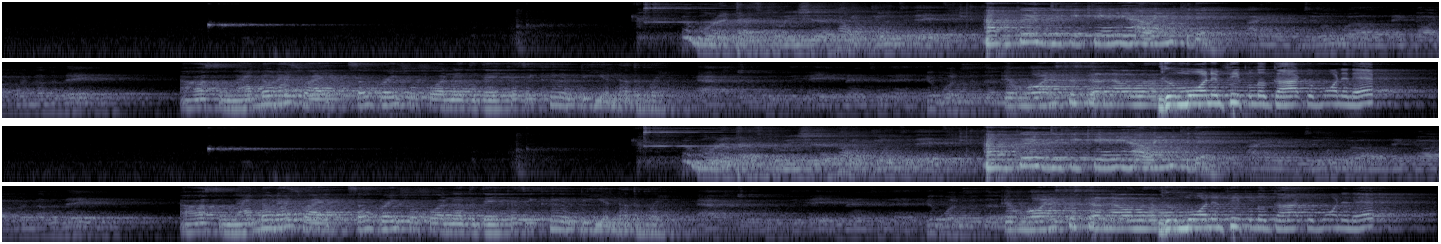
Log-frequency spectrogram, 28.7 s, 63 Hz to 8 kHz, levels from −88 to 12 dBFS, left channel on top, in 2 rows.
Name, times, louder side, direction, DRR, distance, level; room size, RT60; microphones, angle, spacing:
voice 1, 6.3-9.4 12.4-15.3 21.3-24.6, equal, 20° left, -5 dB, 7.5 m, -40 dB
sound 1, 6.4-8.7, right 5 dB, 40° right, 3.8 m, -42 dB
voice 2, 9.8-12.2 16.1-21.0 24.4-26.0, equal, 10° right, -2 dB, 1.8 m, -30 dB
voice 3, 25.9-28.1, left 4 dB, 85° left, 10 dB, 0.7 m, -26 dB
21.0 x 19.0 x 8.6 m, 2.5 s
head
